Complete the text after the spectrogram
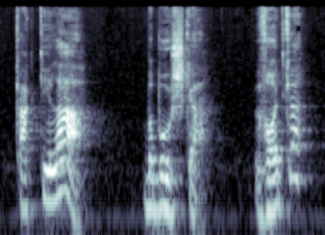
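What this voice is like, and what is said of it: Put-on Russian accent. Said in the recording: “my Russian accent.”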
